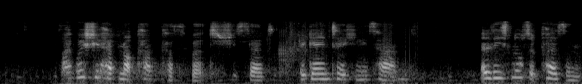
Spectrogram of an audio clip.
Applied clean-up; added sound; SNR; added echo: neural separator model SepFormer DNS4.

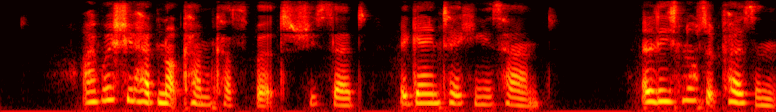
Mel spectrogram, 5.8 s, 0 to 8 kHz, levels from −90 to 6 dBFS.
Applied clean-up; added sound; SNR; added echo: none; none; none; none.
